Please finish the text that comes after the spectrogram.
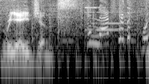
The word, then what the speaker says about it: reagents: I guess I pronounced it that wrong, so it's reagents, And that's where the poison not came Reagans.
